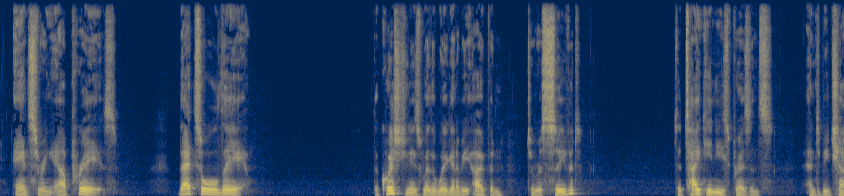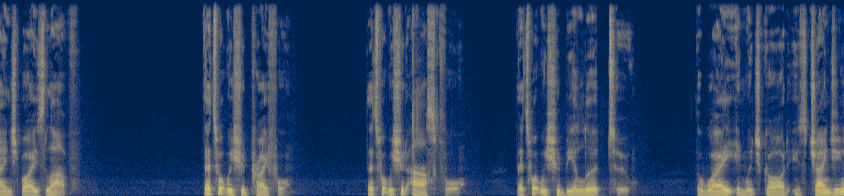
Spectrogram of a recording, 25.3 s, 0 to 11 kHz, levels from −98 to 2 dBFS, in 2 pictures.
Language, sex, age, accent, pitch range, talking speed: English, male, 60-79, Australian, 105-130 Hz, 135 wpm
